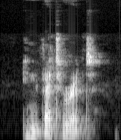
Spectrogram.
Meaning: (adjective) 1. Firmly established from having been around for a long time; of long standing 2. Having had a habit (usually a bad habit) for a long time 3. Malignant; virulent; spiteful
- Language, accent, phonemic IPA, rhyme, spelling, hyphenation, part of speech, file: English, Southern England, /ɪnˈvɛtəɹɪt/, -ɛtəɹɪt, inveterate, in‧vet‧er‧ate, adjective / verb, LL-Q1860 (eng)-inveterate.wav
